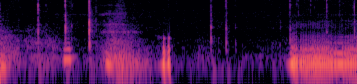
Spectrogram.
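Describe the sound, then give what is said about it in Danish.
Scattered keyboard keystrokes tap out in an irregular rhythm as a search for a track is typed into Spotify, fairly quiet, with a low murmur of voices rising underneath toward the end. “Prøv at skrive.”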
